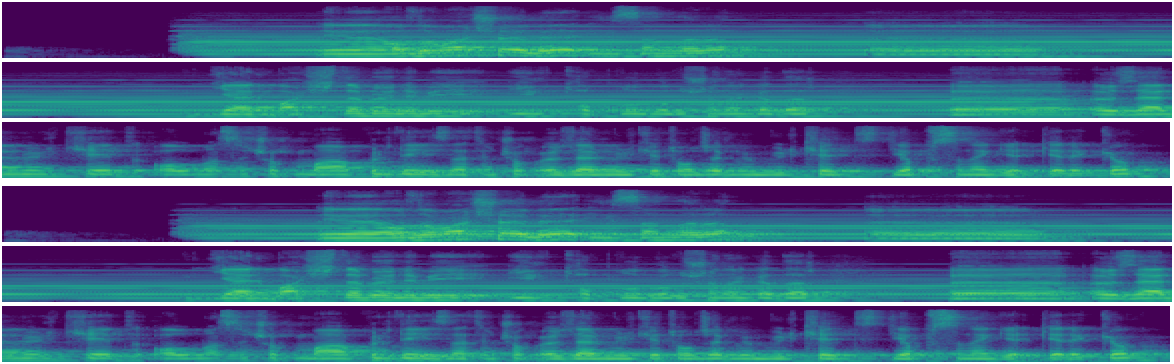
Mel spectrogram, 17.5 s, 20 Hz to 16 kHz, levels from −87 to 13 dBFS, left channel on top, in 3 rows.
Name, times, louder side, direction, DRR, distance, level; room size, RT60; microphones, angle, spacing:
Organ, 0.8-11.7, left 2 dB, 30° left, 0.9 m, -28 dB
voice 1, 1.6-3.7 4.3-5.2 6.7-9.9 10.6-17.4, equal, 10° right, 5 dB, 2.2 m, -20 dB
24.0 x 13.0 x 9.4 m, 0.93 s
head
